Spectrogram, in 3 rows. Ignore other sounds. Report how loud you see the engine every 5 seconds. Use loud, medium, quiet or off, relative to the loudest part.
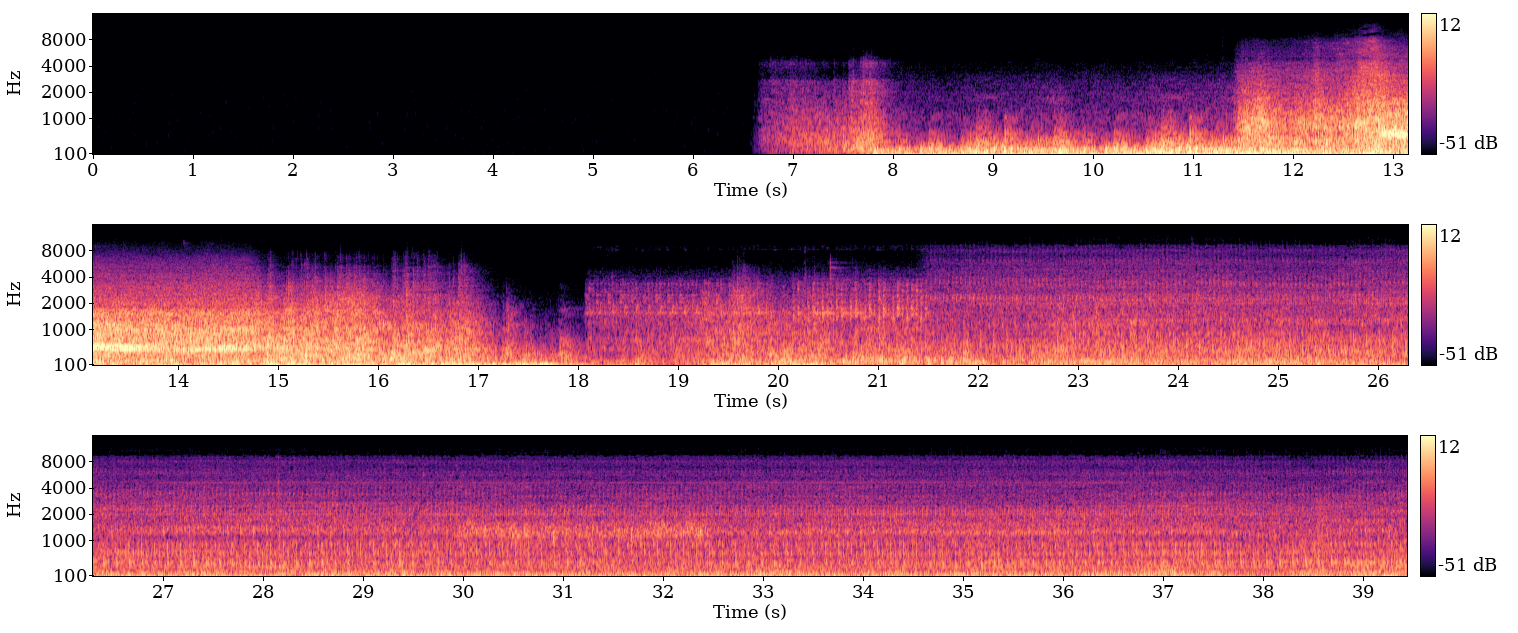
off, off, off, medium, loud, loud, loud, loud.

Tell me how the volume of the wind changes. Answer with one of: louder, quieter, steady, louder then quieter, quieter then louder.
quieter.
